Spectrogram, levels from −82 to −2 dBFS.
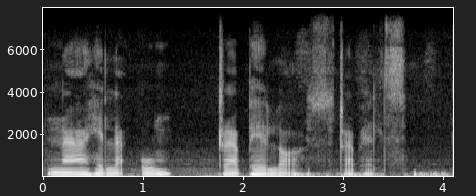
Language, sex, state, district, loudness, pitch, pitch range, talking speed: Odia, male, Odisha, Khordha, -16 LUFS, 100 Hz, 90-105 Hz, 90 wpm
